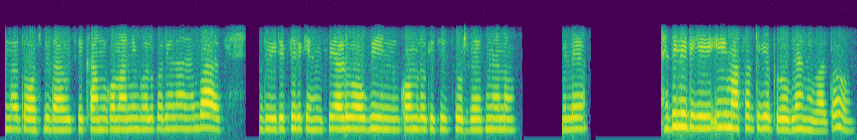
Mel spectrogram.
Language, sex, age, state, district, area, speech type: Odia, female, 18-30, Odisha, Bargarh, urban, conversation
